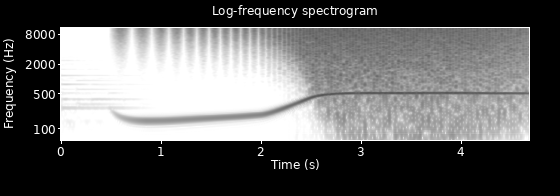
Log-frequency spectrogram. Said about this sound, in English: Let's listen to some data from an echo sounder on the same buoy in the North Pacific Ocean and see if we can hear the daily movement of zooplankton in the ocean. In our data sonification, this is what zooplankton swimming upward sounds like.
